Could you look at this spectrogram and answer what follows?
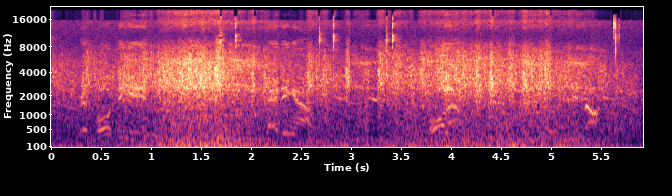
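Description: Sustained weapons fire and blasts during a space battle in Empire at War, a dense rumbling barrage with scattered bright impacts, steady and loud, with faint radio-style voices under it.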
